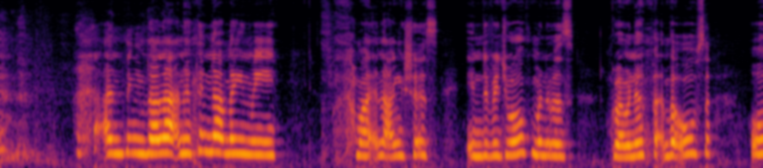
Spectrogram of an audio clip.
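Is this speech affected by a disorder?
Yes: cerebral palsy; since birth.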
